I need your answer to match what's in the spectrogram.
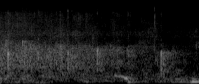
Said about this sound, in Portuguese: Uma salva de palmas ao Atos, o nosso tecladista. Foi fraca a palma, tudo bem.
